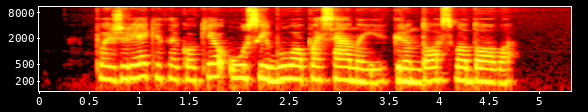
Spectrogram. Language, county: Lithuanian, Kaunas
